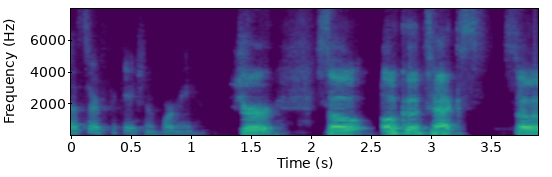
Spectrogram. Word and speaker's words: OEKO-TEX: for me sure so ocotecs so it's a german um austrian foundation so it's uh that's where the the pronunciation comes from and it really means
